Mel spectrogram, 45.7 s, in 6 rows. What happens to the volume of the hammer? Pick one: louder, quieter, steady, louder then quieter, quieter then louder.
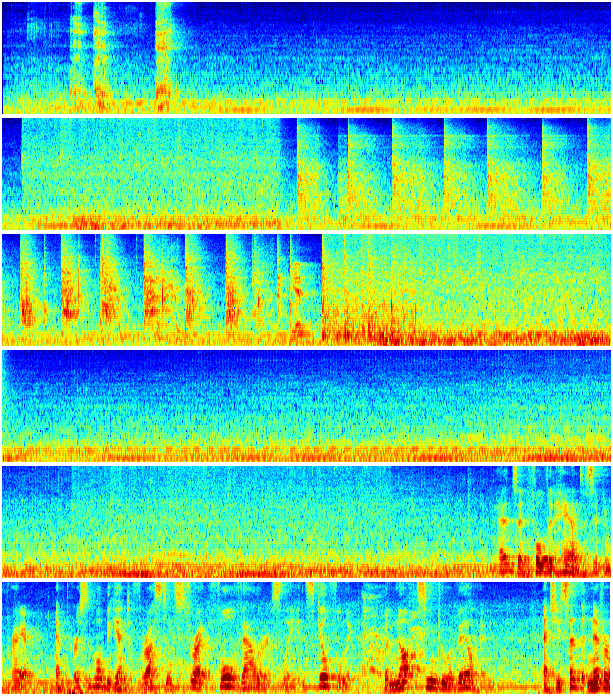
louder.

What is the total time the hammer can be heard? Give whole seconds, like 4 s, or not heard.
9 s.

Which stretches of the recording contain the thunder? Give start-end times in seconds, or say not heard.
7.8-11.1, 19.2-22.9, 31.3-35.4.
